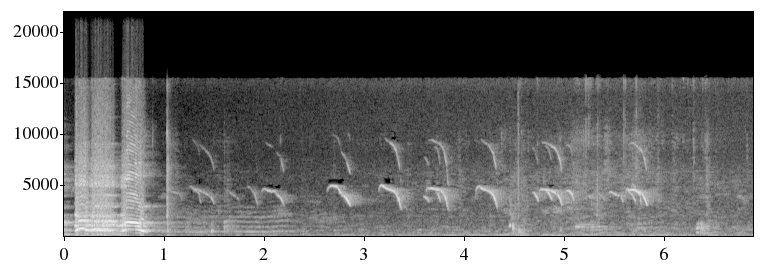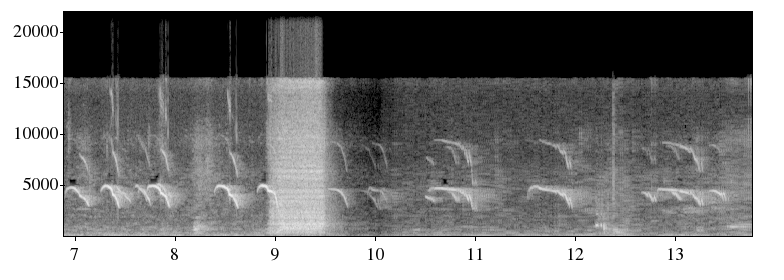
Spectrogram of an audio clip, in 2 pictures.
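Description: Birds peeping over and over, each peep a short, high, falling note, with a loud burst at the very start and a short loud hiss about nine seconds in.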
